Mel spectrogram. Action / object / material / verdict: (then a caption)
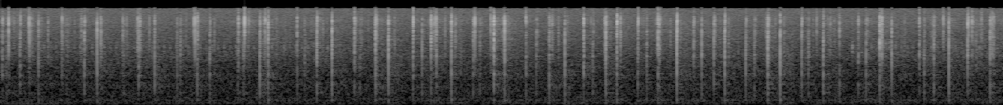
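scrape / glitter-covered flat sheet / glitter / none. One hand with black nails taps and scratches very fast on a flat sheet covered in silver glitter. The result is a dense, bright crackle of short, dry clicks that stop almost instantly, with a gritty scratching hiss between them and very little low end.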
